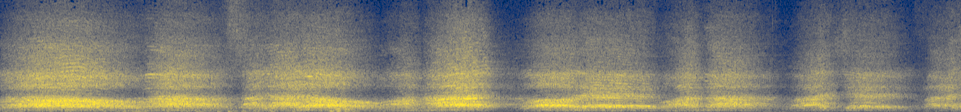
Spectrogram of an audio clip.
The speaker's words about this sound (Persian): نثار امیر المومنین و بچه های امیر المومنین جهت تعجیل در فرج آقامون، همه جلسه صلوات حیدری بفرستن.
